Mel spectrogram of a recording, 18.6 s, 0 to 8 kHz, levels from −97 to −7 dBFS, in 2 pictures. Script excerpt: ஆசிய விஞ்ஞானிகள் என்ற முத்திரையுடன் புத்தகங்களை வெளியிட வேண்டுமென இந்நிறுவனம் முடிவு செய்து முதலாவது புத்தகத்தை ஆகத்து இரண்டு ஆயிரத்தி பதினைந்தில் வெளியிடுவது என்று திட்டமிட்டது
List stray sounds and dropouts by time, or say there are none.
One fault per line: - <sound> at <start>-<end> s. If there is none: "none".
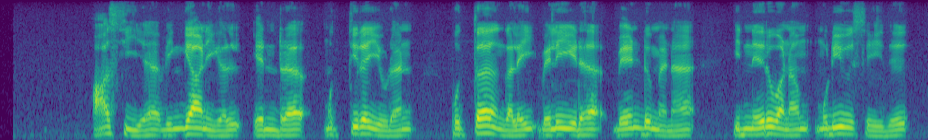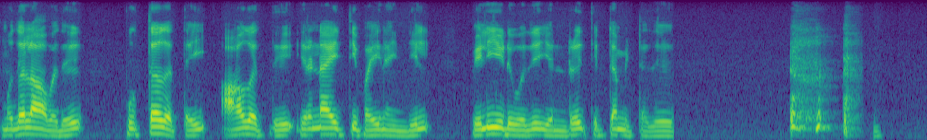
- cough at 17.2-17.9 s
